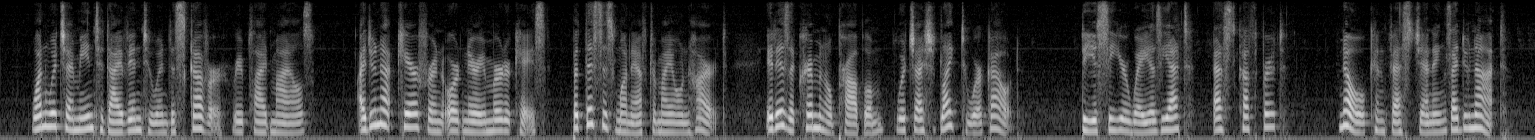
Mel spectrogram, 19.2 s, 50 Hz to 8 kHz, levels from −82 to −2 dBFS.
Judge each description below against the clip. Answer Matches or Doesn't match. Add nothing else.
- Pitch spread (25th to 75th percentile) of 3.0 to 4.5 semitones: Doesn't match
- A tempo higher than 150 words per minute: Matches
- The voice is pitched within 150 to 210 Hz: Matches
